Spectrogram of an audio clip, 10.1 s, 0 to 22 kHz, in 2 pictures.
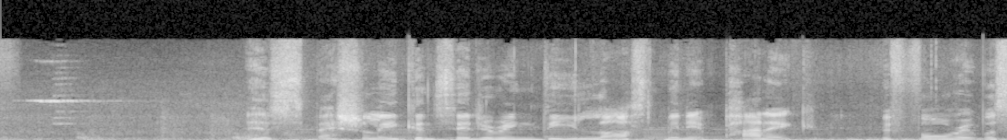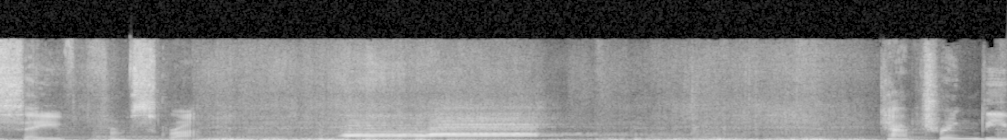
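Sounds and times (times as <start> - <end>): train rumbling: 0.0 - 9.5.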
